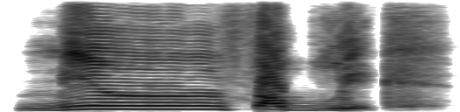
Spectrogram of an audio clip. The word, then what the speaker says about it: من فضلك: And so when I pronounce it now, I'm not going to say the noon. Min fadlik. All I did was prepare the next letter, which was the fa.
